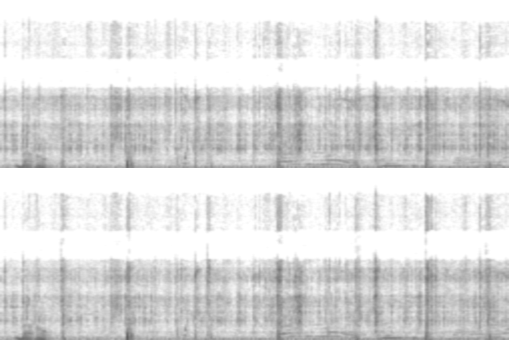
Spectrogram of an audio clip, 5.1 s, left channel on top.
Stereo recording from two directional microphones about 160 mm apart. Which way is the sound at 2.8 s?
25° right (ahead or behind).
